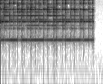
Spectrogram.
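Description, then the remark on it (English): A loud, shrill electric bell rings continuously with a rapid rattling buzz for nearly two seconds, then cuts off abruptly into near silence. “Oh, yeah, that bell just goes right through you, doesn't it?”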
